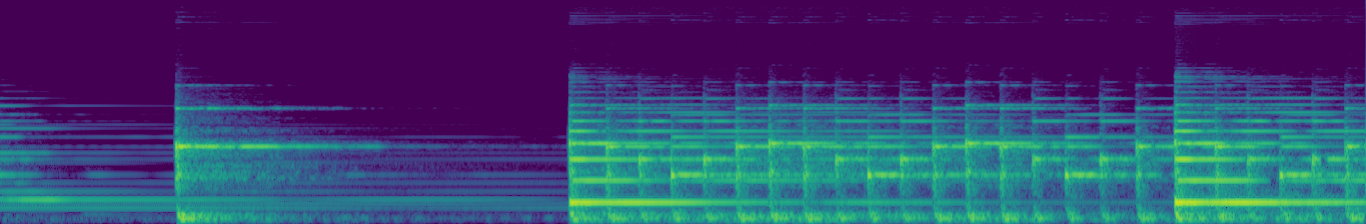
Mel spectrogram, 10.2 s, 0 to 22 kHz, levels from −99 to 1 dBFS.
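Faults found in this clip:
Level pumps and flutters across the whole clip; held sound and decays sink while attacks pass. Speech-tuned noise suppressor applied to music or sounds, reading steady tone and ambience as noise. Gain swings around 20 dB.

0.00–1.32 s: sound cut by the noise suppressor. Sustained material dips by as much as about 18 dB and its tail is clipped short. Same suppressor misclassifying steady content as noise.

2.31–4.26 s: sound cut by the noise suppressor again. Held sound drops up to about 18 dB and decay truncates while transients survive. Suppressor gain clamps on the steady portions.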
